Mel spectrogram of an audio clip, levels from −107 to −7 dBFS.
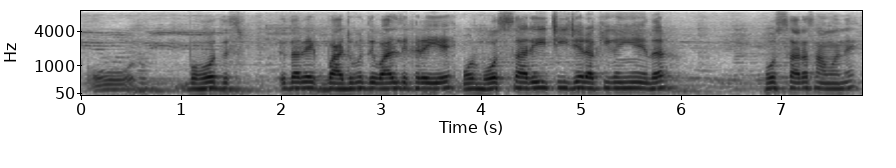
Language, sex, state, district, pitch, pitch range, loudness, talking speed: Hindi, male, Bihar, Jamui, 160 Hz, 150-170 Hz, -18 LUFS, 175 wpm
